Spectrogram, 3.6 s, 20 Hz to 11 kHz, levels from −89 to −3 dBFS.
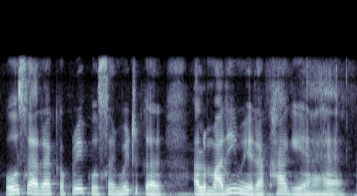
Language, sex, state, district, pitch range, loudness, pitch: Hindi, female, Jharkhand, Deoghar, 165-195 Hz, -16 LUFS, 175 Hz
